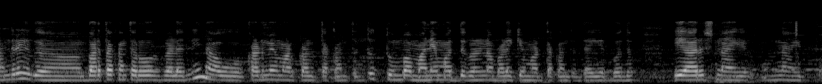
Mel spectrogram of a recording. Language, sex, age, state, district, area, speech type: Kannada, female, 30-45, Karnataka, Vijayanagara, rural, spontaneous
